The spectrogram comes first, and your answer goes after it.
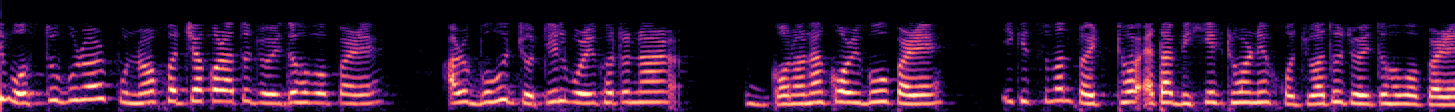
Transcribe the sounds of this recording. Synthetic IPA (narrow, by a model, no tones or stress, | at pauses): ibɔstubuɹɔɹpunɔɹxɔd͡ʒakɔɹatʊzoɹitɔɦobɔpaɹɛ | a̰ɹuboɦutzotilpoɹiɡʱɔtɔnaɹ | ɡɔnɔnakoɹibɔpaɹɛ | ikisumantɔjtʰːɔʔɛ̰tabixexdʱɔɹɔnɛxozuwat̬ʊzoɹitɔɦobɔpaɹɛ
